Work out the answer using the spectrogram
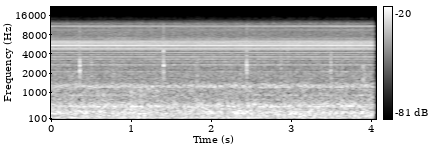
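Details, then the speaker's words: Sony HVR-M10U HDV recorder tape mechanism running: faint light ticks about once a second over steady hiss, with a guide sometimes shaking depending on gear alignment, from a damaged gear; worse when fast forwarding, grinding. "You can hear the slight ticking noise, and most notably this little gear, I'm sorry, not gear, this guide sometimes shakes. That depends on how well the gears align."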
